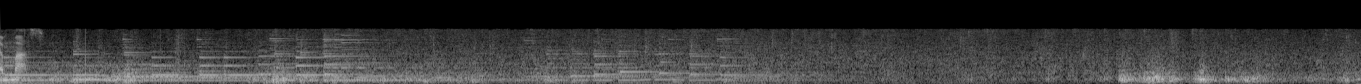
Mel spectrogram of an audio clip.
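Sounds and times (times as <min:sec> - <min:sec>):
speech: 0:00.0 - 0:01.4
deep thunder rumble: 0:00.0 - 0:06.4, 0:11.1 - 0:13.6
soft musical tones: 0:00.0 - 0:09.4
heavy rain: 0:00.0 - 0:13.6.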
